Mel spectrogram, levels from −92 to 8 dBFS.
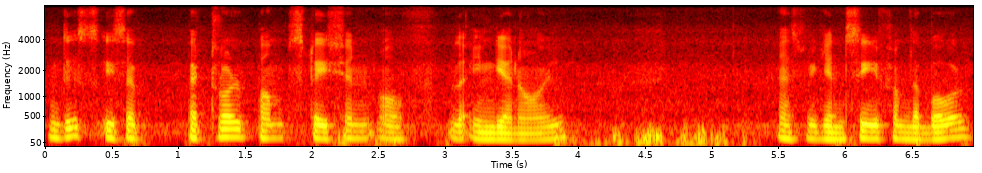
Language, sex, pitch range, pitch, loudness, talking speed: English, male, 105-120 Hz, 110 Hz, -21 LUFS, 145 wpm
